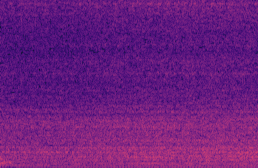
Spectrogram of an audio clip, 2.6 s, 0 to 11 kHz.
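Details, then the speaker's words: Chevrolet Impala 3.5L V6 after battery charging, previously slow cranking and misfiring with codes P0118, P0335 and P0326: now steady, even, smooth idle hum with no misses or knocks. "sounds a lot smoother uh we've got our RPM data"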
